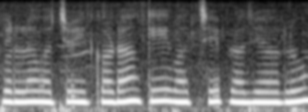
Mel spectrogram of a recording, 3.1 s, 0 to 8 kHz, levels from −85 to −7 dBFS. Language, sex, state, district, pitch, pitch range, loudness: Telugu, female, Andhra Pradesh, Chittoor, 280 Hz, 275-290 Hz, -10 LUFS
